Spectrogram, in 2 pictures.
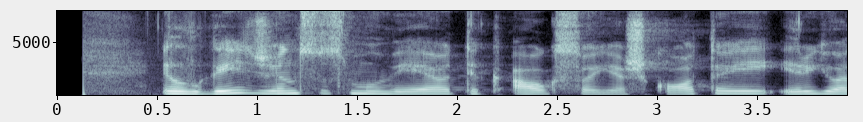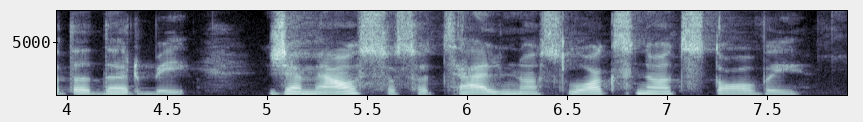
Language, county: Lithuanian, Kaunas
